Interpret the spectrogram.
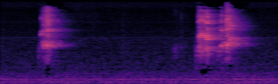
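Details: Afternoon chatter from a small pet green-cheeked conure, one rasping squawk followed two seconds later by a doubled harsh burst, over a quiet room hum.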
